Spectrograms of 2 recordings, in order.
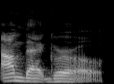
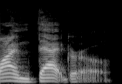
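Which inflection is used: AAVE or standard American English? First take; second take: AAVE; standard American. First: It has an AAVE inflection. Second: It has a standard American English inflection. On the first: The person is simply impressive as they are. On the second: The person has a trendy internet aesthetic.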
